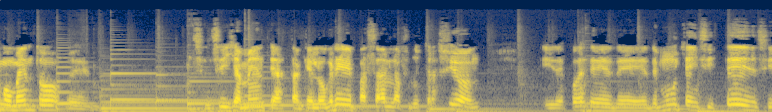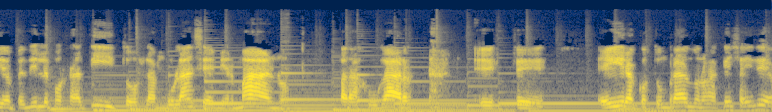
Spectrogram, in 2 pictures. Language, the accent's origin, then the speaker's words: Spanish; Potrerillo, Cuba; esa es mi niñez, esa es mi niñez en Cuba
